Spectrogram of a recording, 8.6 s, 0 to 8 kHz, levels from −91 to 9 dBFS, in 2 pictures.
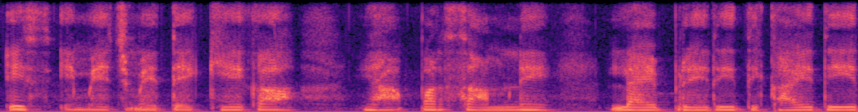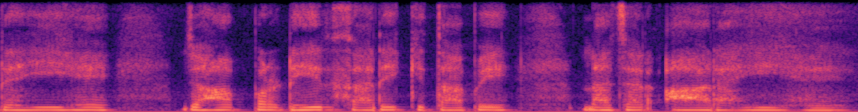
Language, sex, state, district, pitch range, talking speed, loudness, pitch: Hindi, female, Rajasthan, Jaipur, 175-190 Hz, 145 wpm, -19 LUFS, 180 Hz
